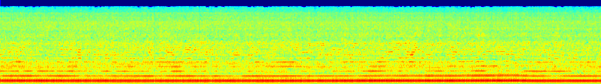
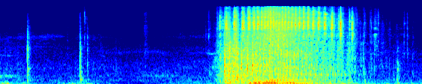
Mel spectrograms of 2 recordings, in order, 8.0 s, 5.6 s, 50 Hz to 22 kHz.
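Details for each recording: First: Laser four-stroke model engine from a Flair DR1, earlier no compression and would not start; after the carb, which had lost its factory settings, was reset, it runs smoothly: steady high-rev buzz, slight pitch change near the end, no misfires, needle not leaned out. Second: Small Laser four-stroke model engine from a Flair DR1, previously seized with low compression, started after heating and carburettor adjustments having lost factory settings: faint clicks, then catches, runs rough and ragged under two seconds and sputters out; only just firing.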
